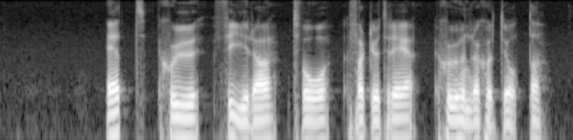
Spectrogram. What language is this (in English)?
Swedish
